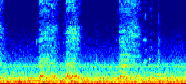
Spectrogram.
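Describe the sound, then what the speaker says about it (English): Bug spray hisses from an aerosol can in a few broad bursts over a steady low background hum. "but we are gonna put some bug spray."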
